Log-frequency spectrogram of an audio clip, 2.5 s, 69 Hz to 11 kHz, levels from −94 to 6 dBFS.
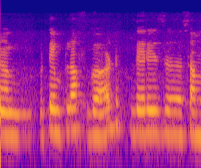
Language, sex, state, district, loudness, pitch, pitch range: English, female, Punjab, Kapurthala, -19 LUFS, 190 Hz, 185-200 Hz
